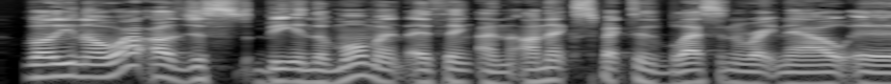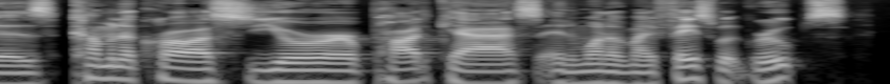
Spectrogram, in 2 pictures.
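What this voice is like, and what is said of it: Caribbean accent. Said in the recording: “So also detect your accent.”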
